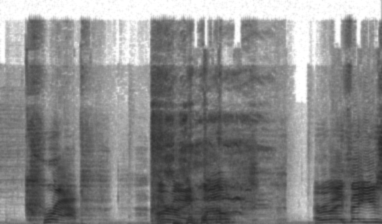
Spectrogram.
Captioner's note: laughs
